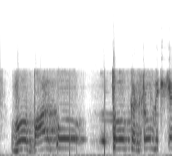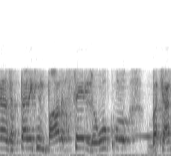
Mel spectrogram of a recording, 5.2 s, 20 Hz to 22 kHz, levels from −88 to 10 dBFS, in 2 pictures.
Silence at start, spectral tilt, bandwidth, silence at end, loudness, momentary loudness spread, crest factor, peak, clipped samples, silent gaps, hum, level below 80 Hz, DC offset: 0 s; -7.5 dB/octave; 4.7 kHz; 0 s; -21 LUFS; 8 LU; 20 dB; 0 dBFS; under 0.1%; none; none; -52 dBFS; under 0.1%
